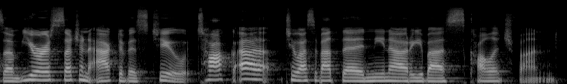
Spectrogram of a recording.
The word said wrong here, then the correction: Niñas Arribas: Did I say that right? – Yeah, Niñas Arribas. Niñas Arribas. I knew there was something I missed.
